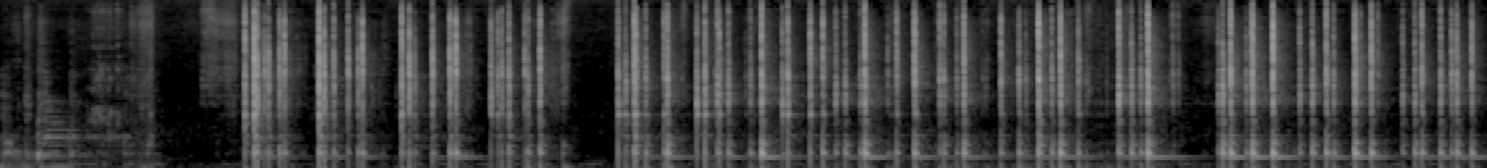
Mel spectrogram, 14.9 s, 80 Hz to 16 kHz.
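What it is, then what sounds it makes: Wooden mandolin bowl back. The hollow, rounded bowl back of a mandolin, made of glossy striped light and reddish wood staves and lying on a mat, is tapped and scratched with the fingertips and short nails of both hands. Soft scratching opens the clip, then bursts of quick, dry, woody taps follow, each carrying a faint hollow ring near 420 Hz. Brief quiet pauses fall near 2, 6 and 12 seconds.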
